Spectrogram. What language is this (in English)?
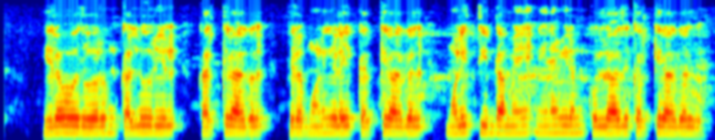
Tamil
